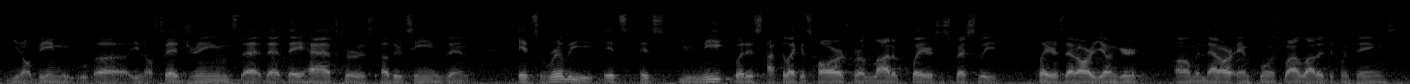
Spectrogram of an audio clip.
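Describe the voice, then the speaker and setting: A man speaks in a very deep, low voice with monotone, flat intonation. Light background noise sits behind him. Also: moderate pace. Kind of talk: interview answer. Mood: calm, reflective. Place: meeting room. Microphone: podium.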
